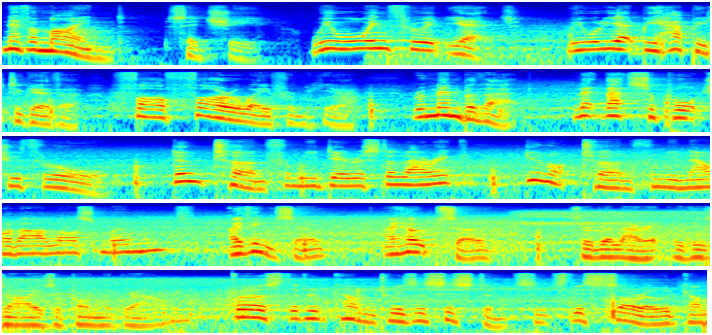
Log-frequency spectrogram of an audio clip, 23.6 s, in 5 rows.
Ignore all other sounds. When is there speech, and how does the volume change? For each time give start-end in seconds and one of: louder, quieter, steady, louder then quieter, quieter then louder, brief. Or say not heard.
0.0-23.5 steady.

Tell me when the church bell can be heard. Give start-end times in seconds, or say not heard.
not heard.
